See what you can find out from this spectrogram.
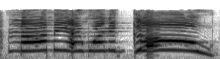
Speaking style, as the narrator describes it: cried the youngest boy

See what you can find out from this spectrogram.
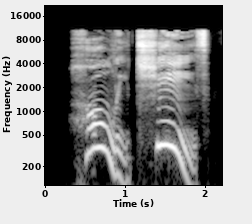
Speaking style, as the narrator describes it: I cried in horror

